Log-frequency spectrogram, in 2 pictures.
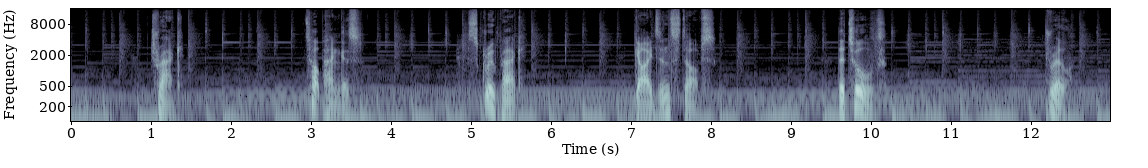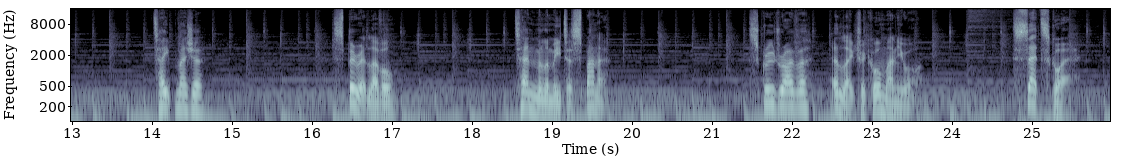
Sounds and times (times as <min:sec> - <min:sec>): Music: 0:00.0 - 0:25.9
Speech: 0:01.0 - 0:01.4, 0:02.9 - 0:03.6, 0:05.0 - 0:05.7, 0:07.0 - 0:08.0, 0:09.6 - 0:10.2, 0:12.2 - 0:12.6, 0:14.0 - 0:14.7, 0:16.3 - 0:17.1, 0:18.5 - 0:19.8, 0:21.5 - 0:23.6, 0:24.8 - 0:25.6.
